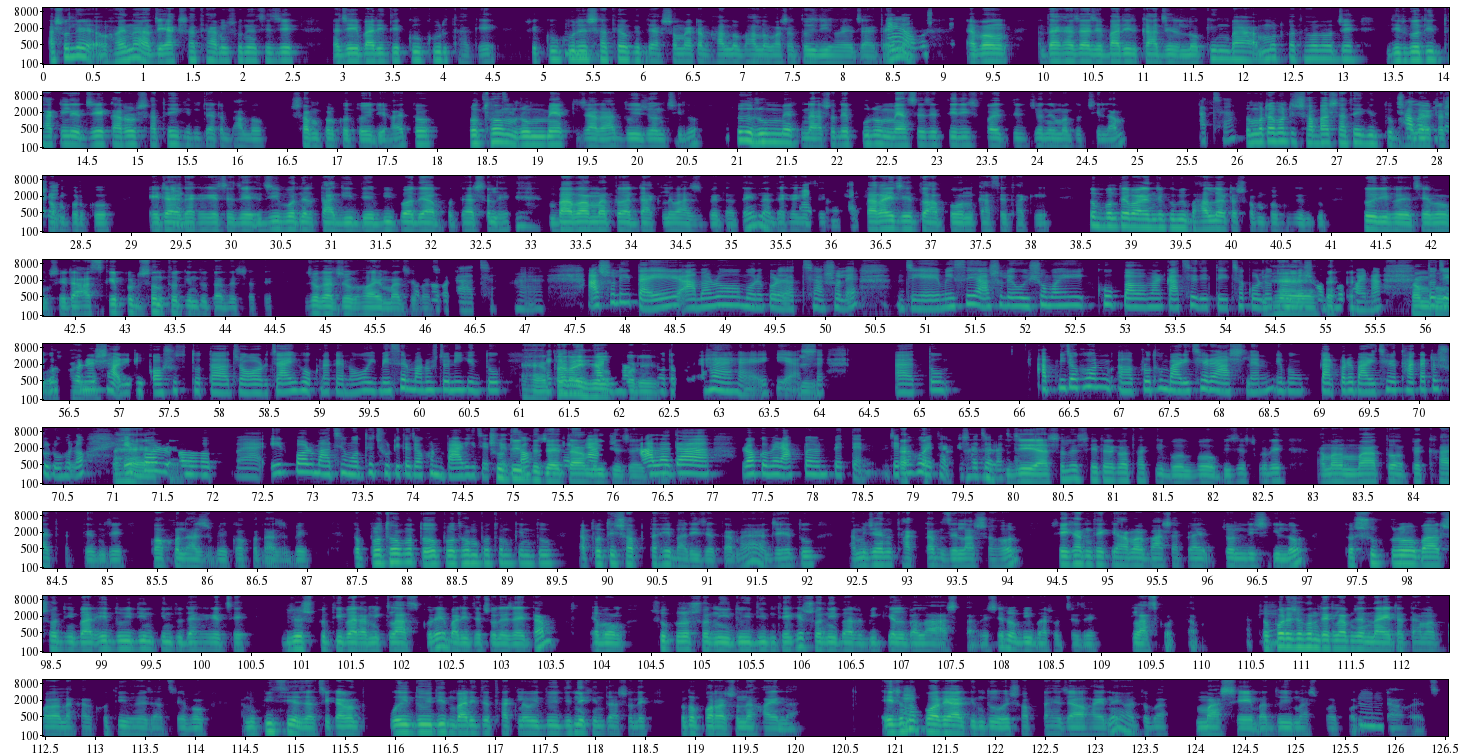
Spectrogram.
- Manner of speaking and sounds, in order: other background noise; laughing while speaking: "আসলে বাবা-মা"; drawn out: "হ্যাঁ"; chuckle; lip smack; stressed: "আলাদা"; chuckle; lip smack; chuckle; lip smack
- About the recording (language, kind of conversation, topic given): Bengali, podcast, আপনি কবে বাড়ি ছেড়ে নতুন জীবন শুরু করেছিলেন?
